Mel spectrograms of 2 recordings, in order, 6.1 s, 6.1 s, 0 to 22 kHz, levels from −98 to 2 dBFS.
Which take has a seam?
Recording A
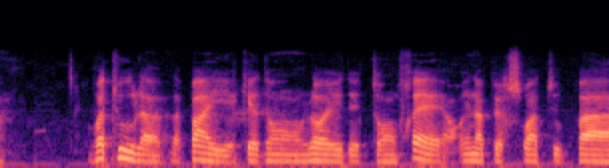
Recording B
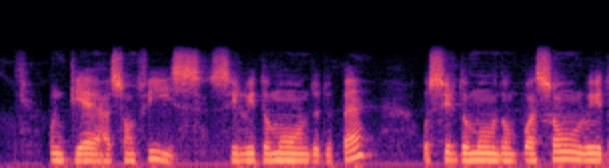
A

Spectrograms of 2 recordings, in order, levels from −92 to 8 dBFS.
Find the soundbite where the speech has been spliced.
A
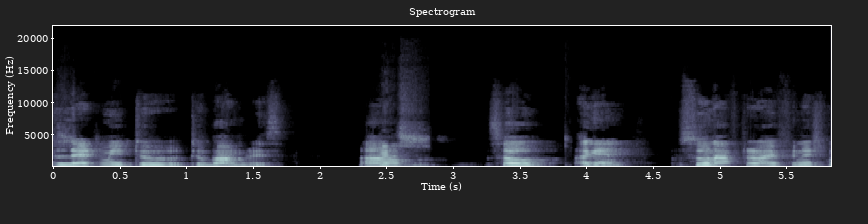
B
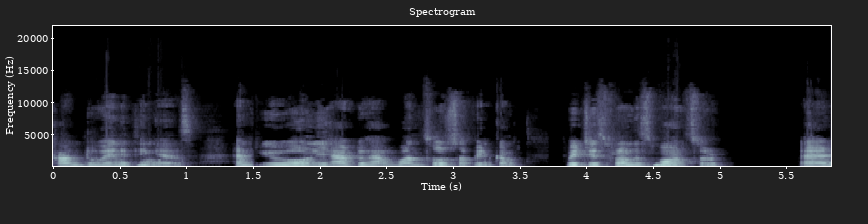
B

